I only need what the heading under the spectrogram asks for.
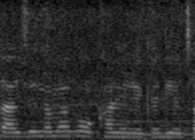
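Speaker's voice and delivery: ordinary delivery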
